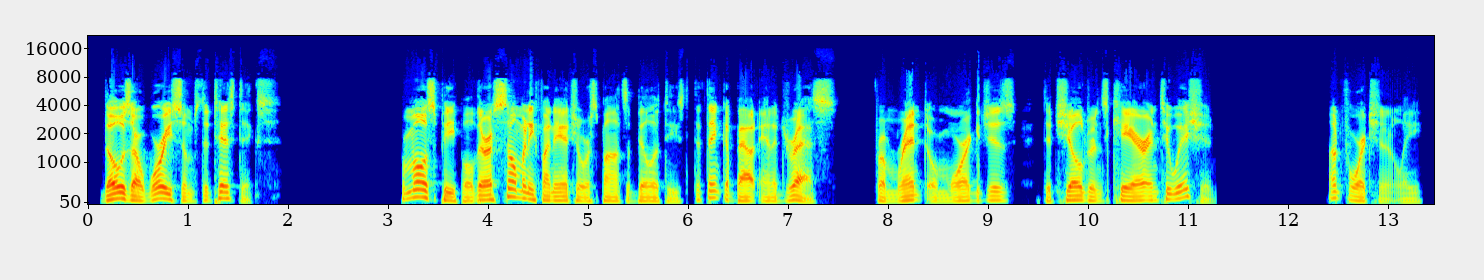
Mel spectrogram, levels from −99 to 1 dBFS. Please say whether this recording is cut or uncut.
uncut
